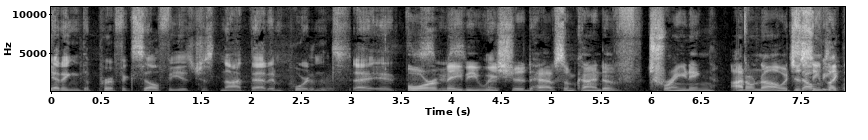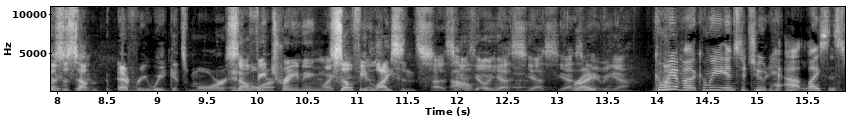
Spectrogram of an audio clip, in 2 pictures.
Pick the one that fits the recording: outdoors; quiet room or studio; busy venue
busy venue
